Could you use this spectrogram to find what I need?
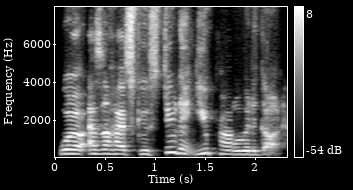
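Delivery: normal talking voice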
